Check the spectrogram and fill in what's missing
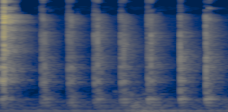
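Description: The hard plastic top of the chainstay protector on a Propane bike is tapped repeatedly with a finger. It gives a string of short, dry, bright clicks with little low end, each dying away almost at once.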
